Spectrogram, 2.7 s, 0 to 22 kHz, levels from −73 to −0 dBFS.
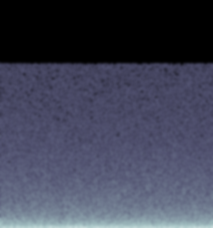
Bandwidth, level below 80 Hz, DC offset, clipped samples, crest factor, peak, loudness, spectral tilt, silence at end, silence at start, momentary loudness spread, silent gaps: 16 kHz; -18 dBFS; under 0.1%; under 0.1%; 12 dB; 0 dBFS; -15 LUFS; -5.5 dB/octave; 0 s; 0 s; 1 LU; none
